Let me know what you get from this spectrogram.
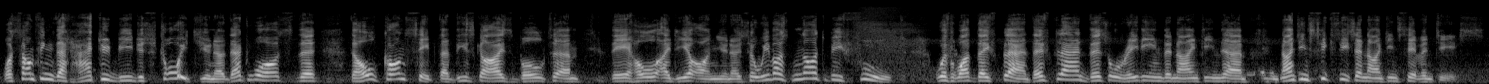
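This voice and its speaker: A man's voice: on the high side, expressive, moderate pace, fairly bright tone. A man with a South African accent and Afrikaans as his first language, speaking as an interview guest in an earnest, explanatory way. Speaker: interview guest, political commentator. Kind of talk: conversational political interview.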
